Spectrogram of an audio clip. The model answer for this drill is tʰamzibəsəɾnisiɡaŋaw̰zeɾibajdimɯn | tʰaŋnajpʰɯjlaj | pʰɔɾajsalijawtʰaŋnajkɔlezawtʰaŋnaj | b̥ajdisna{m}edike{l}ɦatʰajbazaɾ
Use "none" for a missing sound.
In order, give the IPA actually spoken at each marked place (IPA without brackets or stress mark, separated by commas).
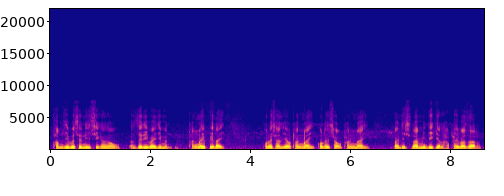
m, l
